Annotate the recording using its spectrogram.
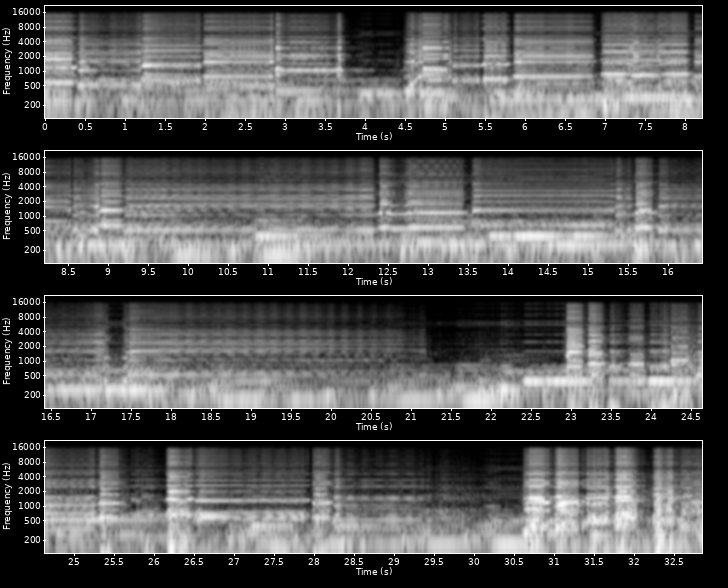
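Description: Solo harmonica playing a slow tune of long held notes.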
